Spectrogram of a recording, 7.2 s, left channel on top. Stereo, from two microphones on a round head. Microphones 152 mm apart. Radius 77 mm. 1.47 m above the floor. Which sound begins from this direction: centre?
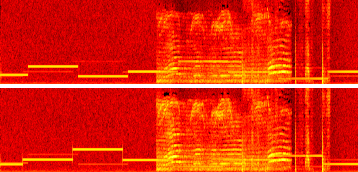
Writing, at 4.8 s.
